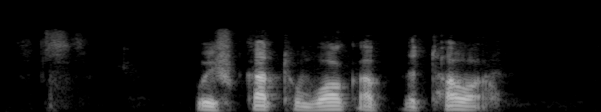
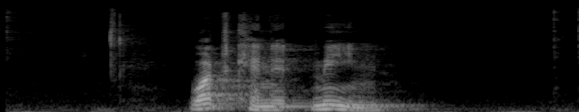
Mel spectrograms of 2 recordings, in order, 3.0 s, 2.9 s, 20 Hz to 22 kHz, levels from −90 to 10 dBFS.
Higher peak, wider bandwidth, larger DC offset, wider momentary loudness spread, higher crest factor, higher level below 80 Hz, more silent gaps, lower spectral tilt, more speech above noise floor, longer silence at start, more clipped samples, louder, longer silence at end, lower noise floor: first, -4 dBFS vs -12 dBFS; second, 7.4 kHz vs 15 kHz; neither; second, 6 LU vs 23 LU; about the same, 22 dB vs 22 dB; second, -74 dBFS vs -68 dBFS; neither; about the same, -5.5 dB/octave vs -6.5 dB/octave; first, 57 dB vs 30 dB; first, 1 s vs 0.1 s; neither; first, -24 LUFS vs -33 LUFS; second, 0.5 s vs 0.85 s; first, -81 dBFS vs -62 dBFS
